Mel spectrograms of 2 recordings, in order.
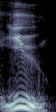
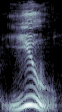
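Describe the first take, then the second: First: YOU as fronted "yew"; Baltimore pronunciation. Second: Said in the usual way. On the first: Shown as a demonstration. Showing hometown speech, YOU said "yew". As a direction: squeeze YOU forward into "yew". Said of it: "we would say it like". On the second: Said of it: "like Y O U".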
